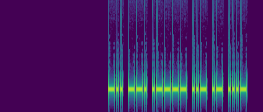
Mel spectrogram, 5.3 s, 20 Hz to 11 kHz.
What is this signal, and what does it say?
Morse code, heard as a keyed tone, about 32 wpm, 700 Hz. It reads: DG1UAV
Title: DXCC-100 Call Signs - 6 Characters - Repeated 2x - 30wpm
